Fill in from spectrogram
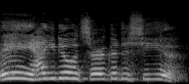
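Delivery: high, eager friendly greeting; cheery greeting. Retold or imitated. Young preacher greeting an old man after the study, high and eager. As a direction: greet him like an overly sunny young preacher. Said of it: "and said".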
